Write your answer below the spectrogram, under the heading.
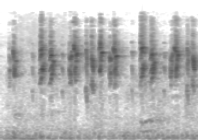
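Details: Long-tailed shrike chattering in a lure recording for morning, midday and evening, meant to stir caged shrikes to sing back; dense, scratchy, uneven notes tumble together almost without pause.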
